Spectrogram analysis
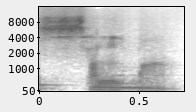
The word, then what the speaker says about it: Salma: sampai sekarang Bani sulaim tapi pelafalannya bukan sulaim tapi Salma dan ini bukan bahasa Yunani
